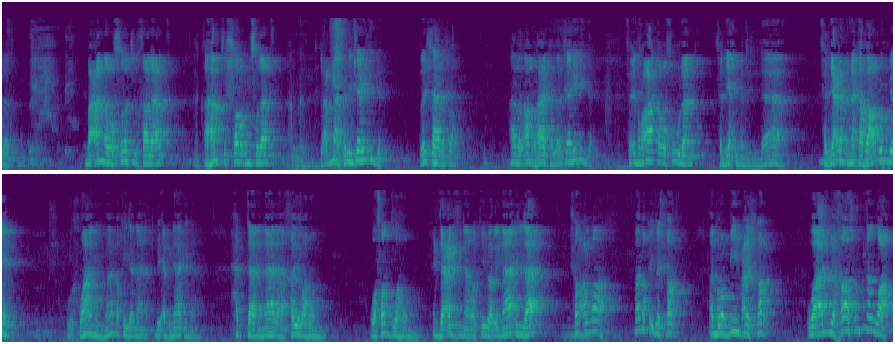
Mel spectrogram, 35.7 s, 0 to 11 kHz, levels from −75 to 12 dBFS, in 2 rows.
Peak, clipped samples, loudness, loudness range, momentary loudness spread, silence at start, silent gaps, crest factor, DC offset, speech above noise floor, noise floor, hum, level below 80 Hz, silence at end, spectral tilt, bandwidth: -8 dBFS; under 0.1%; -26 LUFS; 4 LU; 18 LU; 0 s; none; 20 dB; under 0.1%; 29 dB; -55 dBFS; none; -54 dBFS; 0 s; -5.5 dB/octave; 8 kHz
